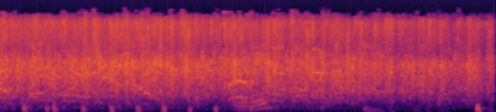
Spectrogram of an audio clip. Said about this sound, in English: Can we have a round of applause for our panel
